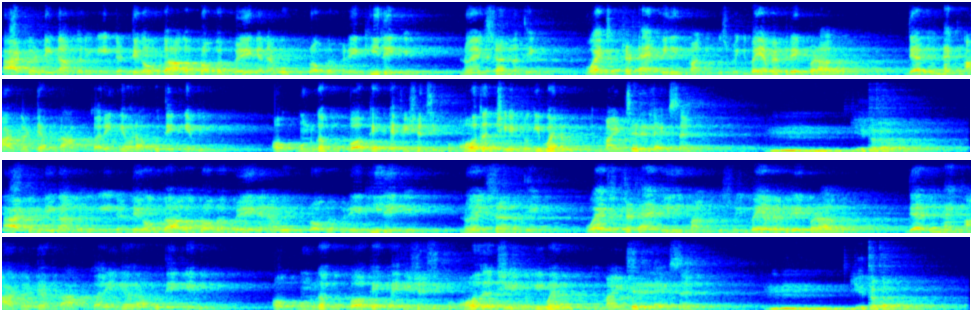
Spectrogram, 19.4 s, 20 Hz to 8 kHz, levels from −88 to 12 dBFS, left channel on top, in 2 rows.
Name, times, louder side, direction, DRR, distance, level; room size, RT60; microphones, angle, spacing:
voice 1, 0.0-4.2 4.6-5.4 5.8-8.4 9.0-11.8 12.4-16.6, left 1 dB, 55° left, 0 dB, 2.5 m, -27 dB
voice 2, 17.3-18.5, equal, 45° right, -8 dB, 4.2 m, -26 dB
28.0 x 18.5 x 5.3 m, 2.7 s
head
